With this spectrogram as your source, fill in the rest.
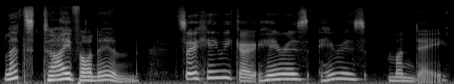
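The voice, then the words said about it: Put-on radio presenter voice. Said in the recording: “radio voice”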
